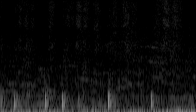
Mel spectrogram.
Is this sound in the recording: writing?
yes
